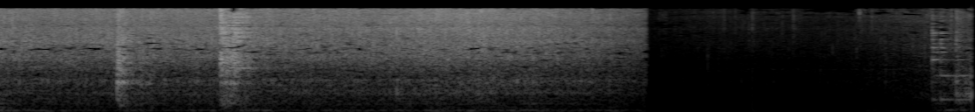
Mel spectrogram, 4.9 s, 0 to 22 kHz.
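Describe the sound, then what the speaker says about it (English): Onions and spring onions fry in a pan for a poha dish, a loud steady sizzle broken by a couple of stirring scrapes, then suddenly cut to near silence before faint sizzling returns. "Onions have been frying for almost 2 to 3 minutes"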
